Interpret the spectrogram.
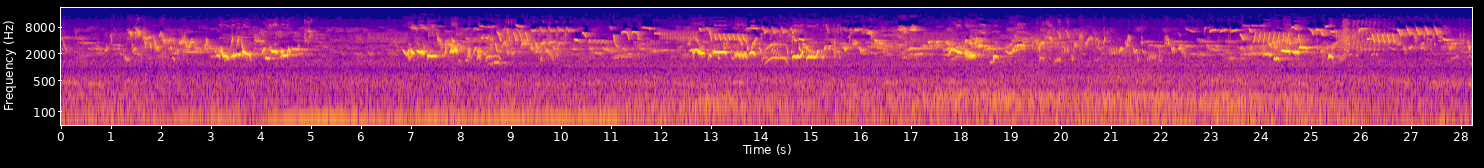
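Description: Several songbirds singing and calling together, a busy mix of short chirps, sliding notes and fast high trills, with a brief lull a few seconds in.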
